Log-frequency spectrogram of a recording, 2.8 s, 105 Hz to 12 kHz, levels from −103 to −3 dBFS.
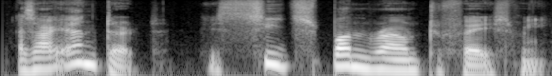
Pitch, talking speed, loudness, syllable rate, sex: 140 Hz, 215 wpm, -19 LUFS, 5.2 syllables/s, male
